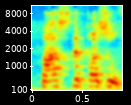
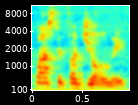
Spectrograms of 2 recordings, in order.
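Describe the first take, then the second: First: The second word has a clipped Southern dialect pronunciation. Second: The second word has the standard Italian pronunciation. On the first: It is the home family way of saying it. "Fazool is like a slang way of saying beans, and it's so truly Italian, like uh, like Southern Italian" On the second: It is the restaurant menu name.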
